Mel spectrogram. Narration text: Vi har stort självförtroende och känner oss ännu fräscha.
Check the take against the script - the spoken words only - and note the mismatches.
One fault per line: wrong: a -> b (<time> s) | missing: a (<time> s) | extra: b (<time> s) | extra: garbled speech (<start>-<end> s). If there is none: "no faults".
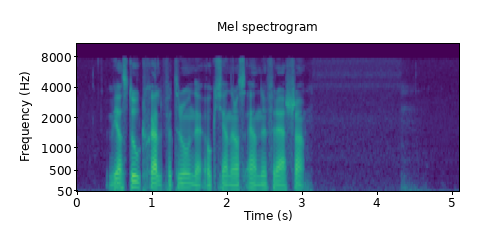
no faults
